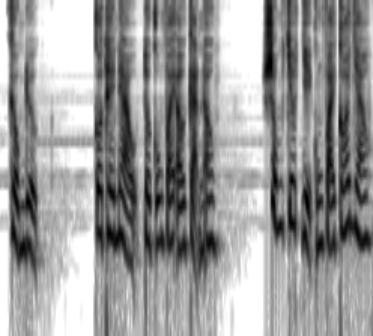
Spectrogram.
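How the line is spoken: Flustered, hurried woman. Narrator (Vietnamese): Bà Đồ thấy lời nói của chồng nghiêm trọng nên bà rối rít

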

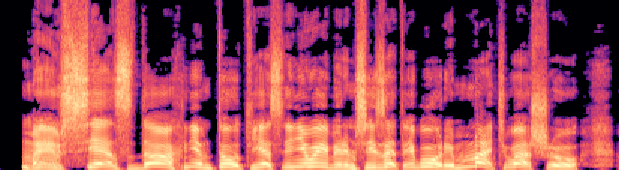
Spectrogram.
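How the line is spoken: Yelling. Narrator (Russian): вопит Селен

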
